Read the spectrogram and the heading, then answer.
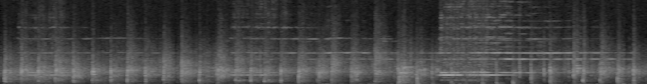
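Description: A telephone bell rings insistently, its sustained metallic jangle running through the whole stretch, accompanied by rapid, rhythmic thumps like hurried footsteps. No one speaks.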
